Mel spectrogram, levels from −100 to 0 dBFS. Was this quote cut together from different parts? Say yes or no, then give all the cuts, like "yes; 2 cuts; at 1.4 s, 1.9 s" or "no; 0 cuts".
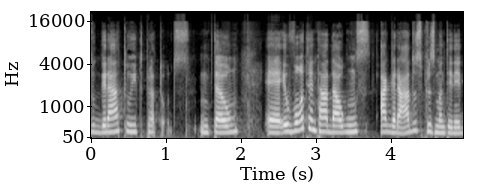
no; 0 cuts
